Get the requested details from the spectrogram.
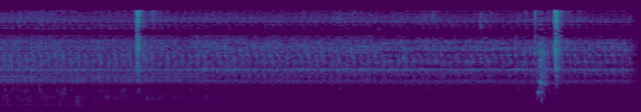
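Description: Dry cane stalks rustle and thump as they are tossed onto a trailer.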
